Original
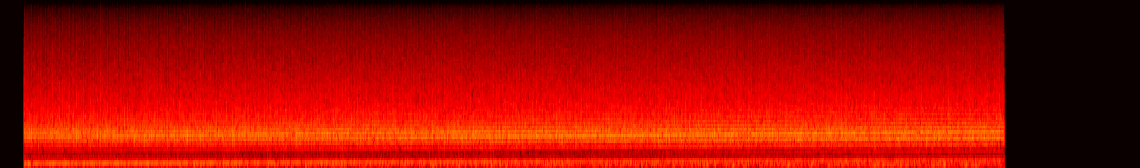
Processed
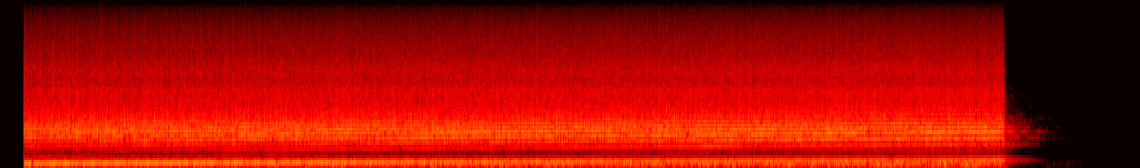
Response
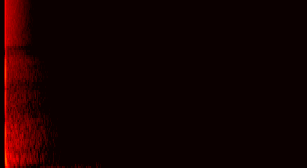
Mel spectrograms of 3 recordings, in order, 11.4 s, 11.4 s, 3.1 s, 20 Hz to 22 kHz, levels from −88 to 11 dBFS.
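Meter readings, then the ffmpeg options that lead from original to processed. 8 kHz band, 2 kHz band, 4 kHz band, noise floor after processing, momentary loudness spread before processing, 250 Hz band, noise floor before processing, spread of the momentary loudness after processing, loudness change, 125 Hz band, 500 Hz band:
0.0 dB, -1.0 dB, 0.0 dB, under -85 dBFS, 1 LU, +4.0 dB, under -85 dBFS, 1 LU, -0.5 dB, +5.0 dB, -3.0 dB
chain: -filter_complex "[0:a]asplit=2[a][b];[1:a]atrim=start_sample=2205,lowpass=3.4k[c];[b][c]afir=irnorm=-1:irlink=0,volume=-11.5dB[d];[a][d]amix=inputs=2:normalize=0"

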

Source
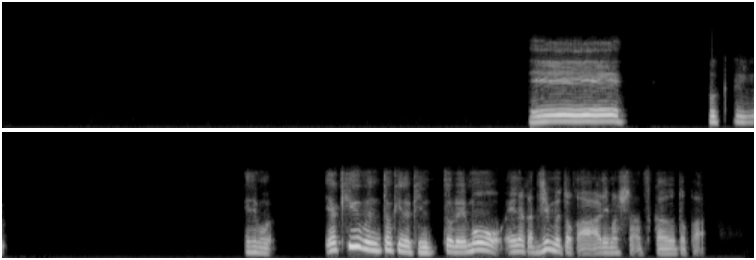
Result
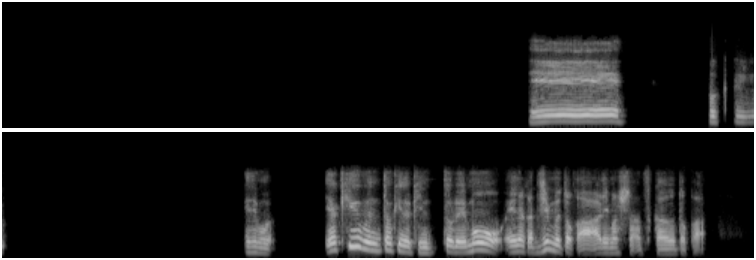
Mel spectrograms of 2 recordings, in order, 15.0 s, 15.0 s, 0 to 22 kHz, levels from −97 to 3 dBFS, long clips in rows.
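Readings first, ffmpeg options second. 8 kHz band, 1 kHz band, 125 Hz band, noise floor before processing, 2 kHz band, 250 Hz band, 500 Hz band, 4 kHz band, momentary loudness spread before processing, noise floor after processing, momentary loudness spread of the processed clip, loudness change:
n/a, +3.0 dB, -18.0 dB, under -85 dBFS, +4.5 dB, -7.5 dB, -2.0 dB, +5.0 dB, 16 LU, under -85 dBFS, 15 LU, -3.5 dB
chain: -filter_complex "[0:a]highpass=590,asplit=2[a][b];[b]alimiter=level_in=2.5dB:limit=-24dB:level=0:latency=1:release=146,volume=-2.5dB,volume=-0.5dB[c];[a][c]amix=inputs=2:normalize=0"

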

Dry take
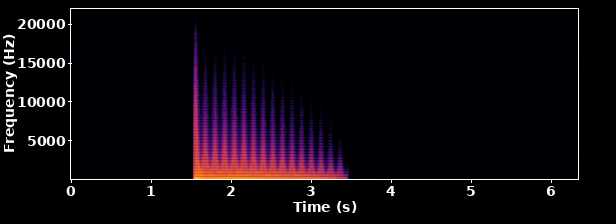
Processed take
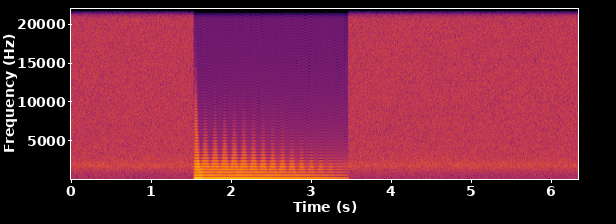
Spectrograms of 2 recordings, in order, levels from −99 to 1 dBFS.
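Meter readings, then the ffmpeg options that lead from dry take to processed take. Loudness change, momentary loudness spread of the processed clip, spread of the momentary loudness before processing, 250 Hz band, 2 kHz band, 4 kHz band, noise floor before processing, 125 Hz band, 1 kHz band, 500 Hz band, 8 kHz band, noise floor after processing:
+3.0 dB, 9 LU, 14 LU, +5.0 dB, +14.5 dB, +14.0 dB, -84 dBFS, +4.5 dB, +9.0 dB, +5.5 dB, +21.0 dB, -29 dBFS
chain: -filter_complex "[0:a]aeval=exprs='val(0)+0.5*0.0299*sgn(val(0))':c=same,equalizer=f=1.8k:w=1.8:g=6,acrossover=split=200|1000[a][b][c];[c]acontrast=27[d];[a][b][d]amix=inputs=3:normalize=0,volume=3dB"

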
